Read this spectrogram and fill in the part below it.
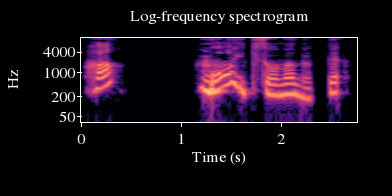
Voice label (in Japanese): mob 女子 台詞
